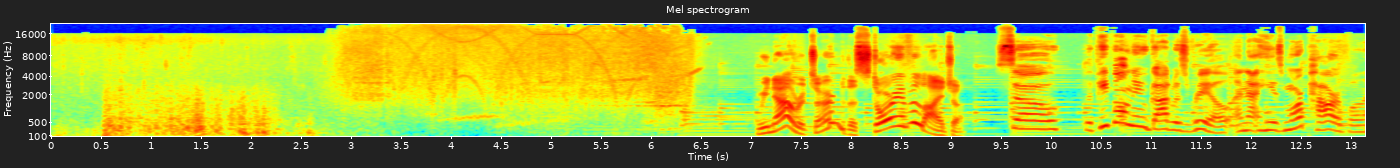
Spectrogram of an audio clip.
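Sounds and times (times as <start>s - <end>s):
thunder rumbling: 0.5s - 6.4s
steady hissing rainfall: 1.2s - 6.5s
speech: 7.1s - 13.1s.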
